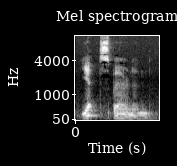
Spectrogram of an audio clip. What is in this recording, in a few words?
"Sparnon Gate", Cornish; place names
